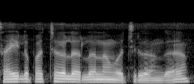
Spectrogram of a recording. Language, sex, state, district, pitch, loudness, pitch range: Tamil, male, Tamil Nadu, Kanyakumari, 120 Hz, -16 LUFS, 105-130 Hz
